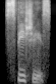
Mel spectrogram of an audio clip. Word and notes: species: Indian

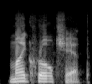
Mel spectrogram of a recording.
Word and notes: microchip: American English

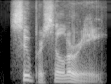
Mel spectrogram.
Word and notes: Superciliary: American English

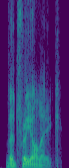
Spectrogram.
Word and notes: vitriolic: British English

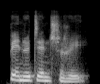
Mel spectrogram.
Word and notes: penitentiary: Indian

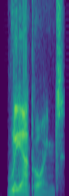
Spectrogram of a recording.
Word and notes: reappoint: British English

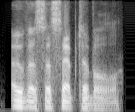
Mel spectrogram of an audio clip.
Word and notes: Oversusceptible: British English

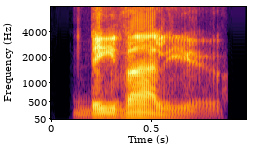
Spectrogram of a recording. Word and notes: devalue: British English

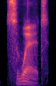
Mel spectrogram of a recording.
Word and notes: sweat: British English

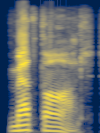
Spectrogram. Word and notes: methought: American English

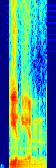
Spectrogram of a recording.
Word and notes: union: British English

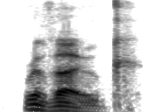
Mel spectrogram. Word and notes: revoke: British English

